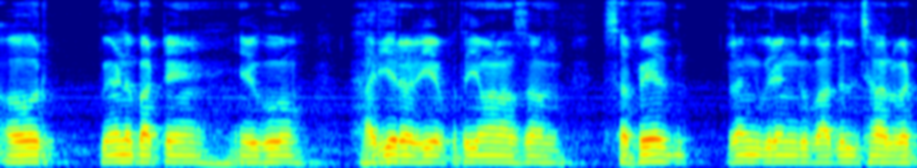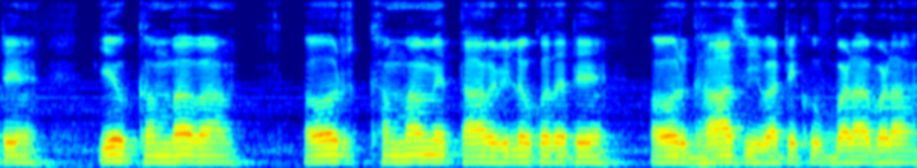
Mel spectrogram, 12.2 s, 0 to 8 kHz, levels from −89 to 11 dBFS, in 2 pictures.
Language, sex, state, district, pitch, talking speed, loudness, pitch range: Bhojpuri, male, Bihar, Gopalganj, 115 Hz, 160 wpm, -22 LUFS, 115-120 Hz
